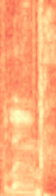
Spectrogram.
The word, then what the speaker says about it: Blum: But he's Steve Bloom. But it's spelled Guys, the we same.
